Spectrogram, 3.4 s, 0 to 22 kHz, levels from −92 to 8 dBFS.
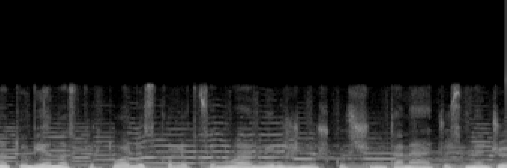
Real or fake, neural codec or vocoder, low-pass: real; none; 10.8 kHz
